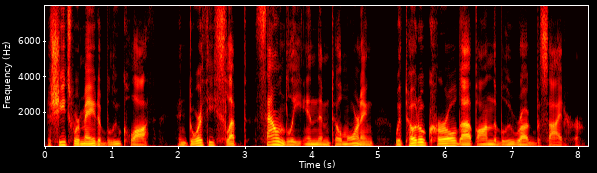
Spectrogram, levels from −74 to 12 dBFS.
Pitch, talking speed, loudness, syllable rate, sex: 100 Hz, 185 wpm, -19 LUFS, 4.6 syllables/s, male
